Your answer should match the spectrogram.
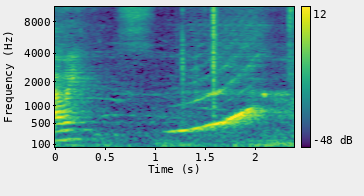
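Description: A single whistle-like tone sliding smoothly upward in pitch over about a second, starting about halfway through, after a short quiet pause.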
